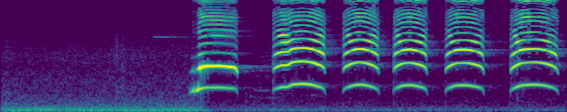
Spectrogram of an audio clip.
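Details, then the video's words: Male Indian Peafowl gives six loud, nasal, wailing calls, each about half a second, repeated roughly every second after a low rumble of background noise. "Peacock Nice Voice"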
